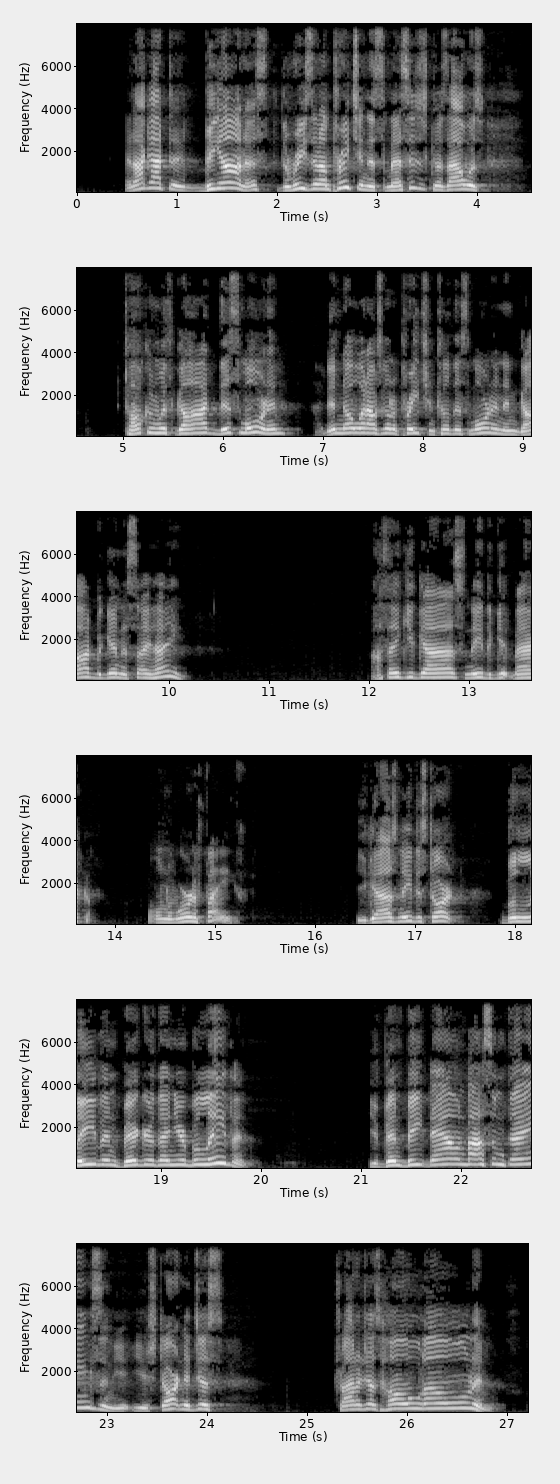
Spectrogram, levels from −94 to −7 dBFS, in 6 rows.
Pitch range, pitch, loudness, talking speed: 190-225 Hz, 205 Hz, -23 LUFS, 180 wpm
